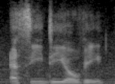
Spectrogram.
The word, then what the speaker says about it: Sedov: Can you phonetically spell that for me? It's Russian. Sedov.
